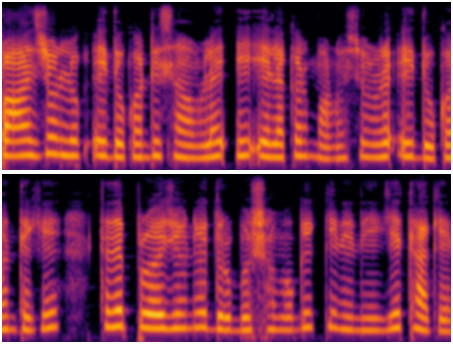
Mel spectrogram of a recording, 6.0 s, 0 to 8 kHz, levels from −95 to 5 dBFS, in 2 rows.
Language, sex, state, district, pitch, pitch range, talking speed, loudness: Bengali, female, West Bengal, Jalpaiguri, 245 Hz, 230-260 Hz, 190 wpm, -18 LUFS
